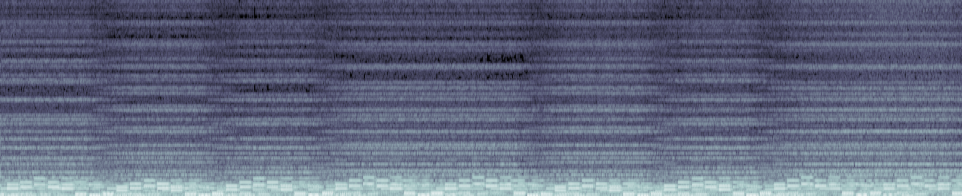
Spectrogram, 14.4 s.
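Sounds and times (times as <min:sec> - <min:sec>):
looping fantasy game background music: 0:00.0 - 0:14.4.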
